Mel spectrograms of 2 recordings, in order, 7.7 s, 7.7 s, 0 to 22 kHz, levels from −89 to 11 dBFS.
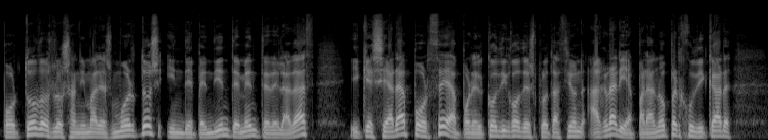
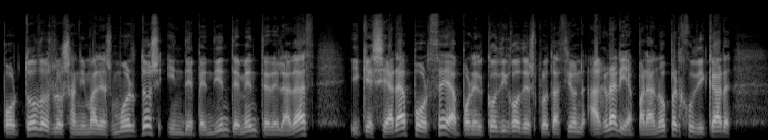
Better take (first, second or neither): first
